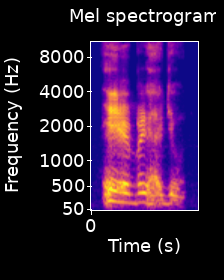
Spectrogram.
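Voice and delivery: rattled-off, fast radio host voice. Speaker greeting everybody as an aside, in a Wolfman Jack impression. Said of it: "I'm gonna pull in for Wolfman Jack".

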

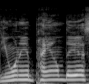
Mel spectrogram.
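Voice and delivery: normal talking voice

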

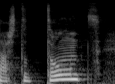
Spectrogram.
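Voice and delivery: put-on Madeira island accent. Trying out a phrase the Madeira way, imitated Madeiran accent. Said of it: "Eu tento dizer assim no sotaque da Madeira".

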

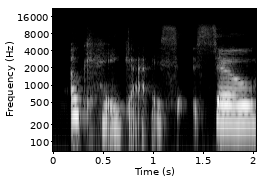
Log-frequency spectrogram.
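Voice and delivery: deliberately sluggish, slow, drawn-out delivery. Imitating the other speaker's intro: imitating slow speaking. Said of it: "you were like".

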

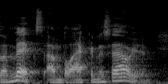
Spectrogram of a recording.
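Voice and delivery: normal talking voice

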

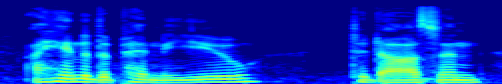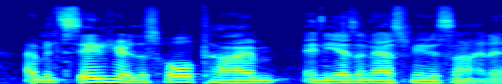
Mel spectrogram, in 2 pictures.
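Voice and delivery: soft, hushed, half-whispered stage whisper. Retelling what someone half-whispered during a show: imitating a half-whisper. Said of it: "leans over and whispers to me".

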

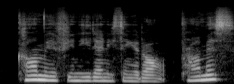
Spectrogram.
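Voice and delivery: hushed whisper. A woman hugs a younger woman goodbye and whispers in her ear, whispered. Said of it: "she whispered in Esther's ear".

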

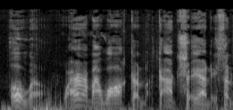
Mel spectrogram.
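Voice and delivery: high cartoon voice. Opening the podcast while pretending to be Elmer Fudd: Elmer Fudd voice. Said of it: "my name is Elmer Fudd".

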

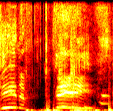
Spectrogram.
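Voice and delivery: very loud, high, shrill, outraged yell. Retelling a bartering scene interrupted by Jesus flipping tables, mock-angry Jesus shout. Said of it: "Jesus just flipping tables like".

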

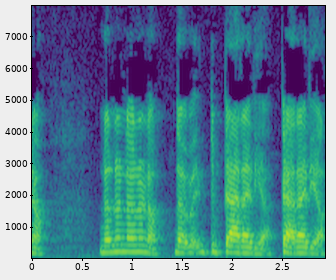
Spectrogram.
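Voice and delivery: play-acted, slow, drawn-out, firm, repeated delivery. Retelling a man refusing a bad plan: imitating a man refusing. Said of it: "he's shaking his head like".

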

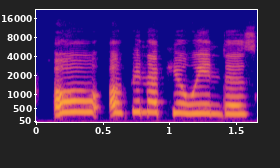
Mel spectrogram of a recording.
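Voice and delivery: high, mocking, posh teacher voice.

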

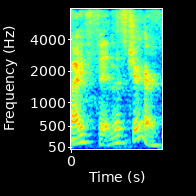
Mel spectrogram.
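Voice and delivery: ordinary talk, nothing marked

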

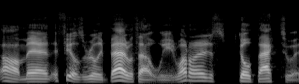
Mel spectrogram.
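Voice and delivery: ordinary talk, nothing marked

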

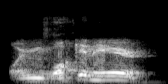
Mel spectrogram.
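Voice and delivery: Irish-sounding accent. Taking turns trying accents with friends, saying the line in an Irish-sounding accent. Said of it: "I feel like both of those were Irish".

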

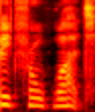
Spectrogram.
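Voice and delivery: unsteady, shaken. Left waiting with the others and told they are bait, a woman asks: shaky question. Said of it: "Nynaeve asked shakily".

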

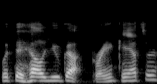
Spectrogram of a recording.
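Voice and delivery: put-on pissed-off voice. Retelling what the speaker snapped back at a man, retelling a pissed-off retort. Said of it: "I was in a pissed off mood".

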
